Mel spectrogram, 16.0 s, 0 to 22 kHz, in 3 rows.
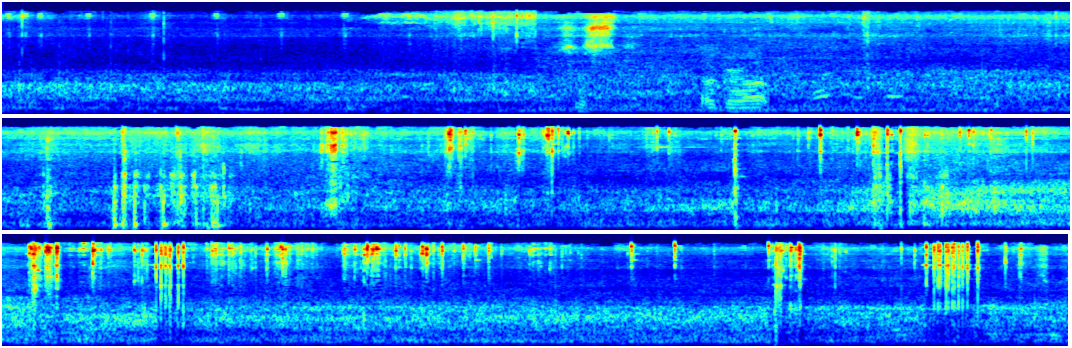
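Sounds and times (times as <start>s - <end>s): handcuffs ratcheting shut: 6.0s - 16.0s
metallic jangling: 10.4s - 16.0s.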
